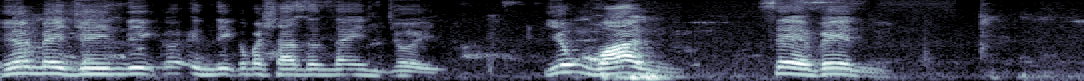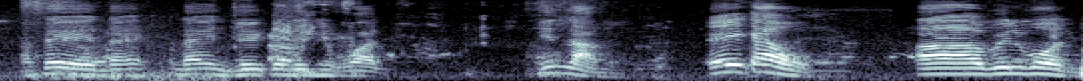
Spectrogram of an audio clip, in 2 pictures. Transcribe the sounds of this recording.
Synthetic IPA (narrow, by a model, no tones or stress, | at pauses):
jonmɛd͡ʒohɪnd̪ikohɪnd̪ikomɐʃaːd̪onɐʔɪnd͡ʒojjʊŋwan | sɛvɛn | kɐsɛnɐnɐʔɪnd͡ʒojkod̪ɪnjʊŋwan | jʊnlaŋ | ʔɛʔɪkaw | ʔawɪlwon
